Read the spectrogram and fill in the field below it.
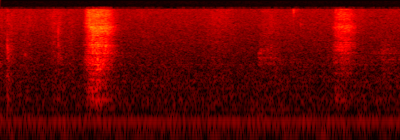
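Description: Two short, sharp bursts of air through the nose in a quiet room, a snort or sneeze-like expulsion.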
